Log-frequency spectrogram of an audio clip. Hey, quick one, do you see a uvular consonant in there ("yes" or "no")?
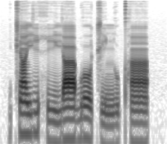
no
